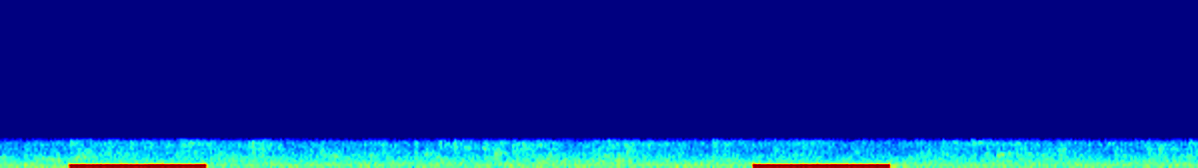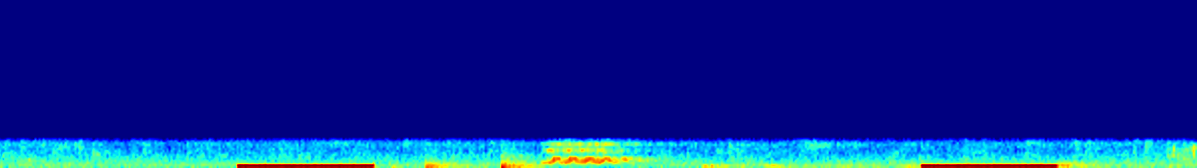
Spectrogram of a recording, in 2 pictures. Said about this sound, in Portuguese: Tô ligando já.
